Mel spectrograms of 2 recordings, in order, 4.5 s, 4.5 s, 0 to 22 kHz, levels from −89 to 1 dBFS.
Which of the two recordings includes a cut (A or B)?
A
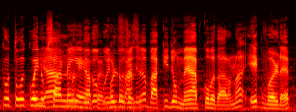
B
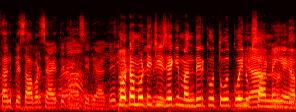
B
